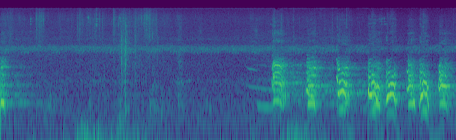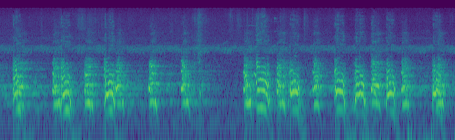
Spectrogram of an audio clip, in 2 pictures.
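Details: Raccoon-hunting coonhounds Boone and Bandit, split treed on two trees: a quiet start with faint background noise, then bursts of loud, rapid, echoing barks from about five seconds on, with a brief pause midway before barking resumes.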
